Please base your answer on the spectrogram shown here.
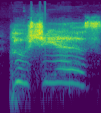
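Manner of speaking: voiced, high-pitched, theatrical stage whisper. Half-whispering a question to Bruenor in the game: half-whispering. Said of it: "I'm gonna whisper to Bruenor".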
